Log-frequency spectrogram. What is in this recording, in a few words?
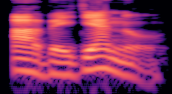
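"AVELLANO", Spanish, male; mekanta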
